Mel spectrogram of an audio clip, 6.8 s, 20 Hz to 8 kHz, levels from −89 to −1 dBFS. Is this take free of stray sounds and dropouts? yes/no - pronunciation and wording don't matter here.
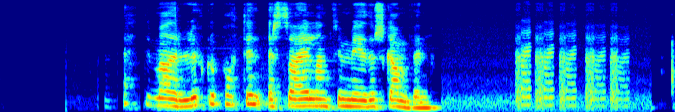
no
